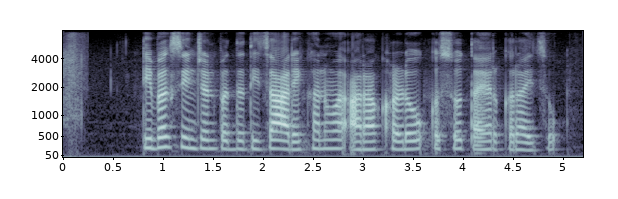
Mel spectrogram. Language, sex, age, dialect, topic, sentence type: Marathi, female, 25-30, Southern Konkan, agriculture, question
